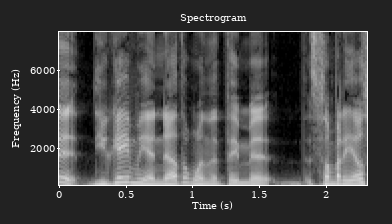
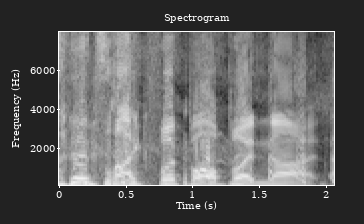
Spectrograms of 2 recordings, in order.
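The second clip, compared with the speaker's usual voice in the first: commercial voice; 6 dB louder, much slower than usual. Pretend. Mock CFL commercial tagline.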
